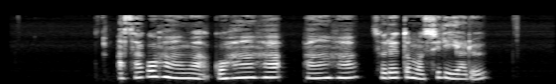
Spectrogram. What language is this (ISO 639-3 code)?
jpn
